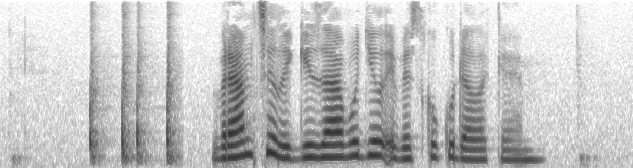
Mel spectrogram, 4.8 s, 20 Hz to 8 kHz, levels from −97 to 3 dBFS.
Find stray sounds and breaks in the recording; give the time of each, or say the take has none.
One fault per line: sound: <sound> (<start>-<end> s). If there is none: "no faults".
sound: thud (0.7-1.4 s)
